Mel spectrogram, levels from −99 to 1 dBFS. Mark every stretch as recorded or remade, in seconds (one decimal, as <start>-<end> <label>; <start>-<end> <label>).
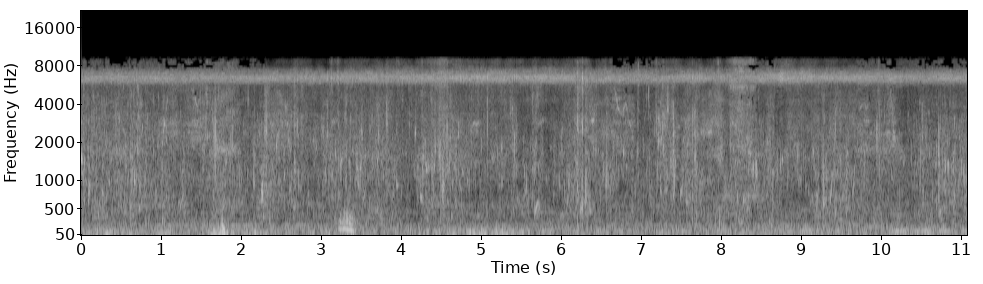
0.0-2.3 recorded; 2.3-6.6 remade; 6.6-7.3 recorded; 7.3-8.2 remade; 8.2-8.8 recorded; 8.8-9.7 remade; 9.7-11.1 recorded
